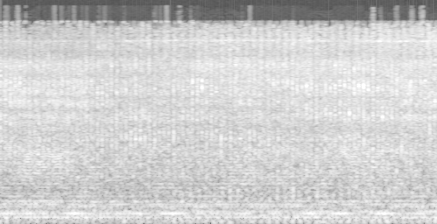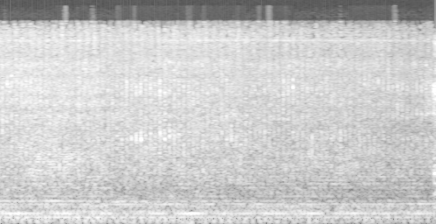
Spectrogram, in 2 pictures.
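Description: A helicopter on an island helipad during the M/S Estonia rescue gives off a continuous, heavy rotor thrum with a rough throbbing pulse, loud and unbroken throughout.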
